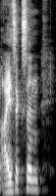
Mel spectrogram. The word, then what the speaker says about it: Isaacson: There were a lot of times that I got called funny things, mispronounced, because of the A-A in Isaacson, I-S-A-A. So many people would say Isaacson, which I just shook my head and said, okay, close enough.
